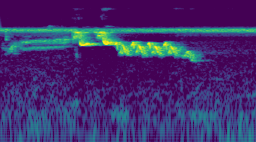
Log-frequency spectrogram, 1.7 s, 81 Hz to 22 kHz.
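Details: Bird song: a short bright phrase of about 0.8 seconds that slides downward in pitch from high to mid range, over a steady, continuous high-pitched insect-like tone.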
